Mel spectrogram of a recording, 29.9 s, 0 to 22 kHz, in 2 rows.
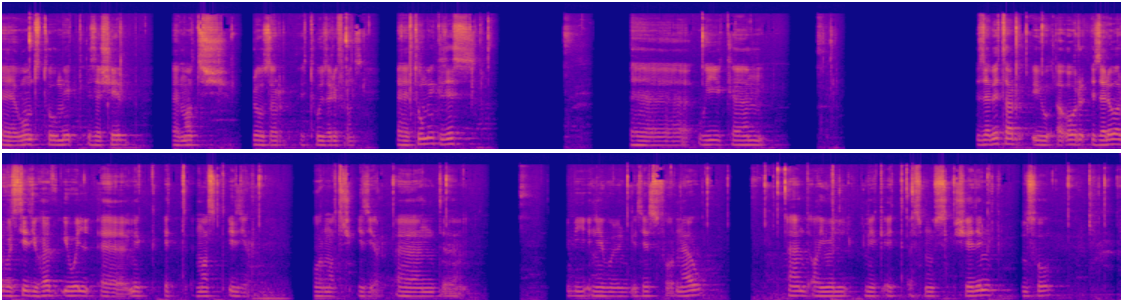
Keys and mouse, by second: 1.4 g, 3.6-5.3 drag, 4.7 z, 5.1 z, 5.4 a, 6.3 b, 8.3-10.1 drag, 10.1 r, 11.1 z, 11.6 Tab, 13.3 middle click, 14.6 middle click, 17.8-19.7 middle drag, 20.1-22.5 middle drag, 22.5 click, 23.3-25.2 middle drag, 23.4 click, 25.2-27.4 right drag, 27.0-28.8 drag, 27.4 t, 28.8 middle click, 29.6-29.8 middle drag.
